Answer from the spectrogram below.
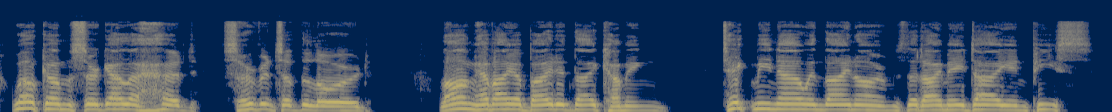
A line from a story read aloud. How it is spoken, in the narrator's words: the king, who cried out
